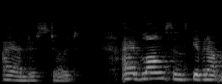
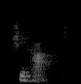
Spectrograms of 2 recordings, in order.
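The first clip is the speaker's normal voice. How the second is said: usual speaking voice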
